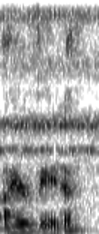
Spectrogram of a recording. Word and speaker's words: Ayurveda: And while there was this push to give people the knowledge of Ayurveda. In India, they would pronounce it Ayurved.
